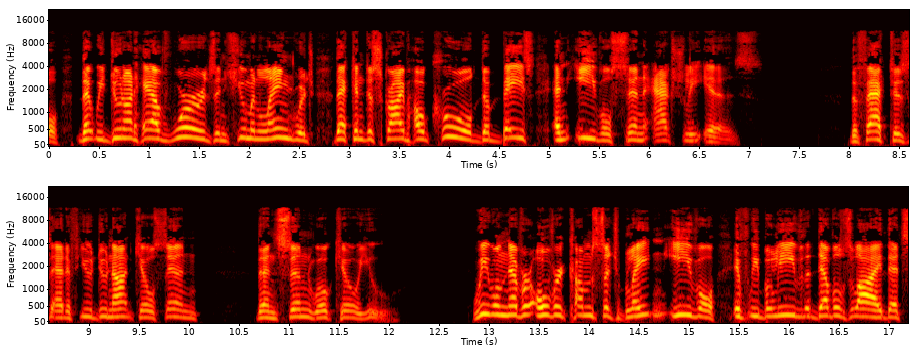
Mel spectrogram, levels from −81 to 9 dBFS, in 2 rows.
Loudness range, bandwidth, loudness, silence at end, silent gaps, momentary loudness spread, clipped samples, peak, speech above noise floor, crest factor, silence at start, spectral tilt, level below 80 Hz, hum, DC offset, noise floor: 4 LU; 11.5 kHz; -21 LUFS; 0 s; none; 11 LU; under 0.1%; -2 dBFS; 63 dB; 20 dB; 0 s; -3 dB/octave; -66 dBFS; none; under 0.1%; -86 dBFS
